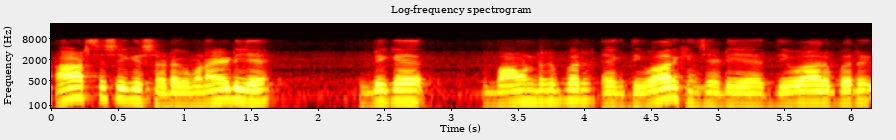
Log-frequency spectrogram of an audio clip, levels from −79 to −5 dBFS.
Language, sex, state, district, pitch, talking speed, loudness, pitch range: Marwari, male, Rajasthan, Churu, 130 Hz, 145 wpm, -19 LUFS, 115-145 Hz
